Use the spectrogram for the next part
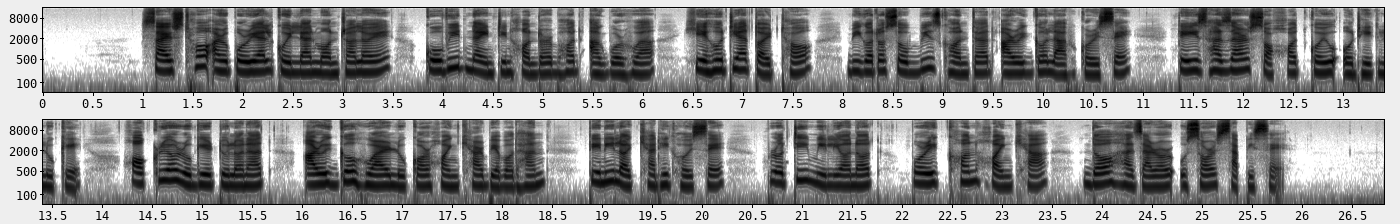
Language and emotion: Assamese, neutral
